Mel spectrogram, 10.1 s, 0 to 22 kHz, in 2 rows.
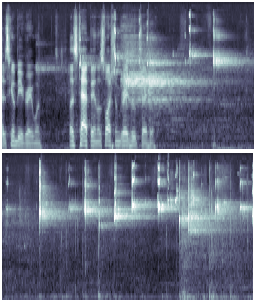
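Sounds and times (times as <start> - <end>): basketball bouncing on hard court: 8.6 - 10.0.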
